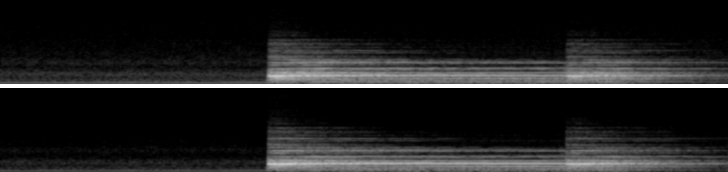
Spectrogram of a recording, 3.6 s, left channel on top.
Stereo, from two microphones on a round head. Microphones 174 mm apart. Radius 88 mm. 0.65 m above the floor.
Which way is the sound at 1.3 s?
25° right (ahead or behind).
